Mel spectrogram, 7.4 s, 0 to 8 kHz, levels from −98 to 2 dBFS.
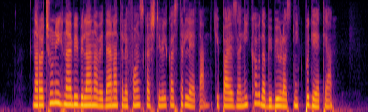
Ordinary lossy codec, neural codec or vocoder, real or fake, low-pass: none; none; real; none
